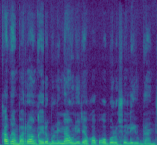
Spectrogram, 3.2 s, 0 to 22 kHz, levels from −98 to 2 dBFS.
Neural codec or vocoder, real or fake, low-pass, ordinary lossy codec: vocoder, 44.1 kHz, 128 mel bands, Pupu-Vocoder; fake; none; none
